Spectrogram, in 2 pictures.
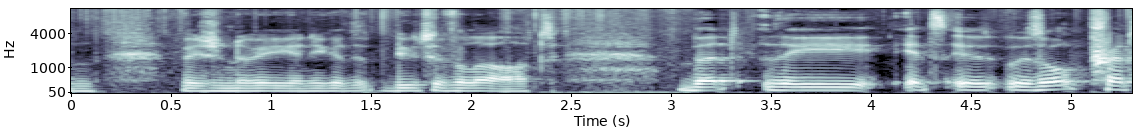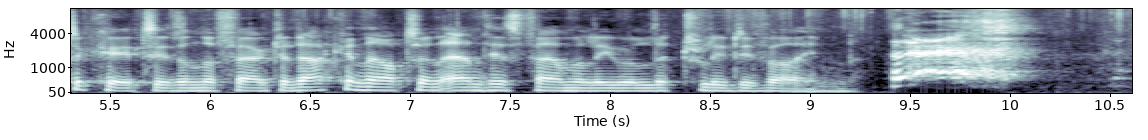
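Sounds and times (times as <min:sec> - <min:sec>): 
speech: 0:00.0 - 0:09.5
person sneezing: 0:09.4 - 0:10.2.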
